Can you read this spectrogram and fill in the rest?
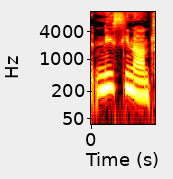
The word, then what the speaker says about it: Nisenan: Well, each year the Nisenan tribe, and am I pronouncing that correctly? – Yes, Nisenan. Some say Nisenan. It's a dialect shift with the S to the SH.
